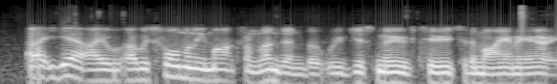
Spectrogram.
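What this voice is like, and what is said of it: London accent. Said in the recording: “appreciate the accent... I'm loving it”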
